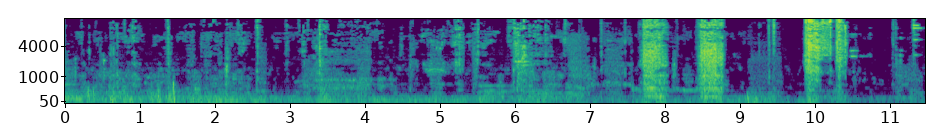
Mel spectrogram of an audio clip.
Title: The electric car is making a loud noise and can't move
